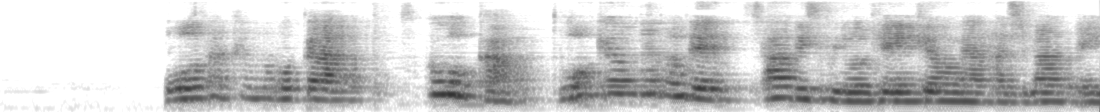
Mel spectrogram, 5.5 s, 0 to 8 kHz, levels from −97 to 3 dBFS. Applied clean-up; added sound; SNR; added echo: neural mask model DeepFilterNet 3.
